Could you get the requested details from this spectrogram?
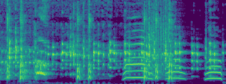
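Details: Amplified reed warbler singing a grating, chattering sequence, then repeated arched notes in pairs and triplets, loud and rasping throughout.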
